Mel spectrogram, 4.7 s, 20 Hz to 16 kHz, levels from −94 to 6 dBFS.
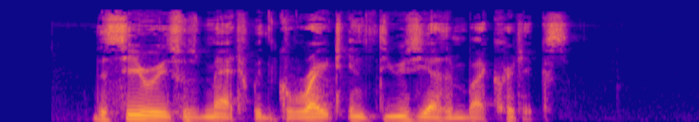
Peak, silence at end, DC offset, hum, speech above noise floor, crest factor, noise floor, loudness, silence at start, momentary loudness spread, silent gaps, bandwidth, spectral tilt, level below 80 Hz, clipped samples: -4 dBFS; 0.9 s; under 0.1%; none; 58 dB; 20 dB; -81 dBFS; -23 LUFS; 0.65 s; 12 LU; none; 11.5 kHz; -4 dB/octave; -54 dBFS; under 0.1%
